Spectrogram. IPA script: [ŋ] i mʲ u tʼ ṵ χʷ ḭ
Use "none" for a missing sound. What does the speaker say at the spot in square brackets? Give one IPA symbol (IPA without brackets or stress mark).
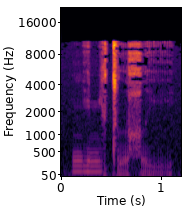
ŋ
